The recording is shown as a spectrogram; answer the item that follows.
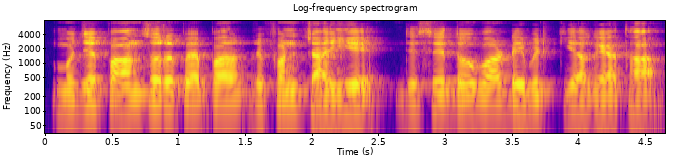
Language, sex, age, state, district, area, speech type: Hindi, male, 60+, Rajasthan, Jaipur, urban, read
